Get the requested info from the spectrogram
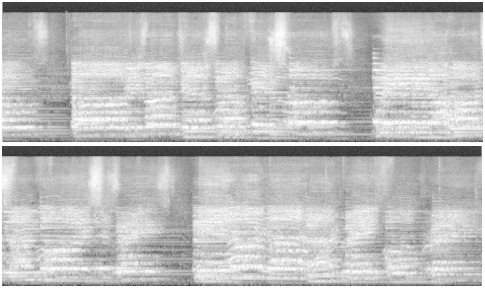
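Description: Male voice choir singing a hymn to keyboard accompaniment. The sung lines break for short pauses about a second in, about five and a half seconds in and about ten seconds in. The last line dies away at the end.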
